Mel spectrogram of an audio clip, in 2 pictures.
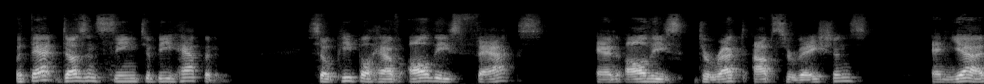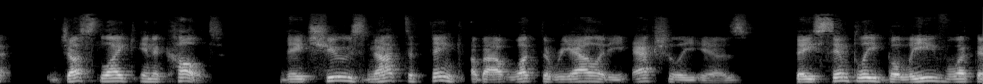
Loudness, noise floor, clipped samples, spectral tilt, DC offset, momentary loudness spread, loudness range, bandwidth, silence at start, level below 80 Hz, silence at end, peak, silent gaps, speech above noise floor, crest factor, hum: -21 LUFS; -82 dBFS; under 0.1%; -5 dB/octave; under 0.1%; 12 LU; 3 LU; 11.5 kHz; 0.15 s; -68 dBFS; 0 s; -2 dBFS; none; 61 dB; 20 dB; none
